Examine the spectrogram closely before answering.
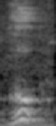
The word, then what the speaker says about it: who: Who? Who let the dog out? Who? C'est pas who, mais c'est who.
